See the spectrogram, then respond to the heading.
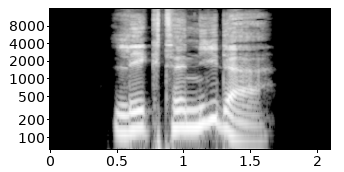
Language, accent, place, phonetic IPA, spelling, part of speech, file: German, Germany, Berlin, [ˌleːktə ˈniːdɐ], legte nieder, verb, De-legte nieder.ogg
- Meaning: inflection of niederlegen: 1. first/third-person singular preterite 2. first/third-person singular subjunctive II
